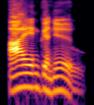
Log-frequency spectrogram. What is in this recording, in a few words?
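"ingénue", American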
